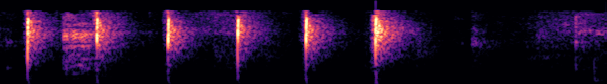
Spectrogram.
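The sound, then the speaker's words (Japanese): Hand claps mark a birthday celebration for a worshipper at a morning service. Six sharp, loud claps fall in an even rhythm, followed by a couple of fainter ones. “盛大な拍手でお祝いをし、”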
